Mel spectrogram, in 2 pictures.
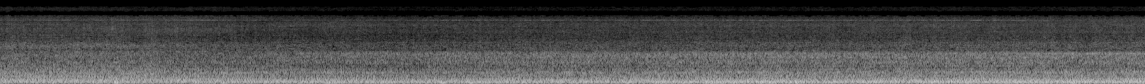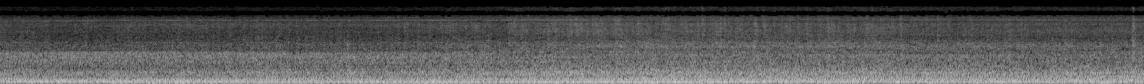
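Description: A conveyor belt machine rumbles and clatters steadily.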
